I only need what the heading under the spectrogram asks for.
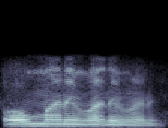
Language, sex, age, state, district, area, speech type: Manipuri, male, 30-45, Manipur, Churachandpur, rural, conversation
